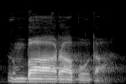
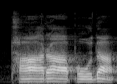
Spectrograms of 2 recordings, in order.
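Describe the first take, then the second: First: The first word starts with a nasal hum. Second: The first word starts with a plain b sound. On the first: "만약에 콧소리를 내면 음바요" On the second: "우리는 그게 없어요"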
